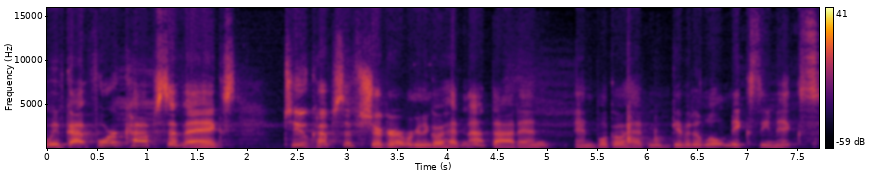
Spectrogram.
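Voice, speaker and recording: This woman has a normal speaking voice, pitched fairly high. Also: ordinary pitch variation, moderate pace. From Germany, moved to US at about 14. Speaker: home cooking video host. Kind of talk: cooking tutorial. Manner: casual, filler-heavy.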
